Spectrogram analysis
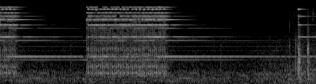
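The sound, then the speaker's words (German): An old mechanical telephone bell on display in a museum rings in bright, rattling bursts: a short ring, a pause, then a longer ring that fades, ending with a small clink. Fairly loud, no voices. “Vor allem die Telefone wecken bei Besucherinnen und Besuchern des Museums Erinnerungen.”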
